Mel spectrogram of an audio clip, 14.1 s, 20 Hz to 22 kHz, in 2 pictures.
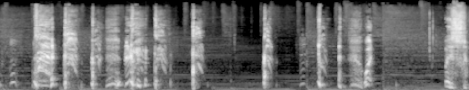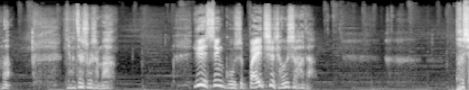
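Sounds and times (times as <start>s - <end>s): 
man's breaths and strained throat sounds: 0.0s - 3.1s, 4.0s - 6.0s
weakened man coughing in bed: 0.0s - 3.1s, 4.0s - 5.6s
speech: 6.7s - 7.3s, 8.0s - 8.8s, 10.0s - 11.8s.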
